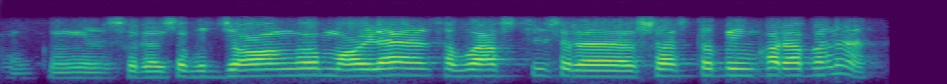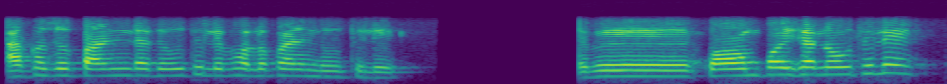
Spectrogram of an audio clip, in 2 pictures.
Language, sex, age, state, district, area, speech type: Odia, female, 60+, Odisha, Gajapati, rural, conversation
